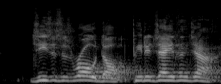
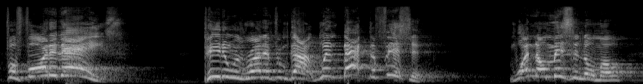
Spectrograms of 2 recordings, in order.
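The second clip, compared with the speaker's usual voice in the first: loud, driving pulpit delivery; full-force preaching; 6 semitones higher, 9 dB louder than usual. Real, not acted. Preacher driving home grace to his congregation, full-force preaching. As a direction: preach it hard, punching key words.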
